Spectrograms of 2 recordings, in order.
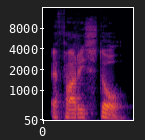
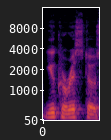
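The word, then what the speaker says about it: εὐχαριστῶ: Now this one, modern Greeks, of course, tend to pronounce this as almost F. Epharisto instead of Eucharisto. Eucharisto sounds so boring, doesn't it?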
